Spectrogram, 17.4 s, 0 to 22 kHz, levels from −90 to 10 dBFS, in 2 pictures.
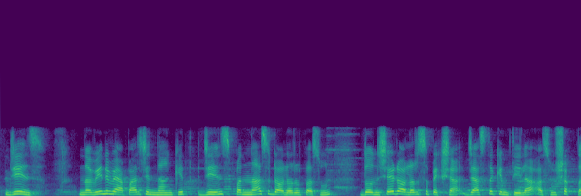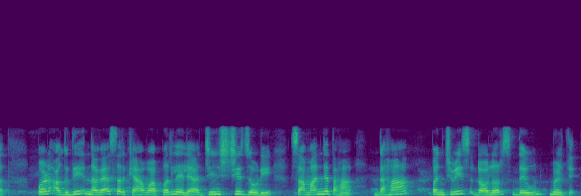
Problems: constant background noise, continuous background conversations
